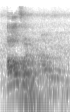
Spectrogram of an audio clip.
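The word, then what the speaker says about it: oven: হবে আমাদেরকে আমি যেমন আগের দিন বলেছিলাম যে ওভেন না আভেন আওভেন রাইট ওকে আমার নাম না এভাবে উচ্চারণ করতে হবে রাইট তো এইখানে যেটা বলার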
